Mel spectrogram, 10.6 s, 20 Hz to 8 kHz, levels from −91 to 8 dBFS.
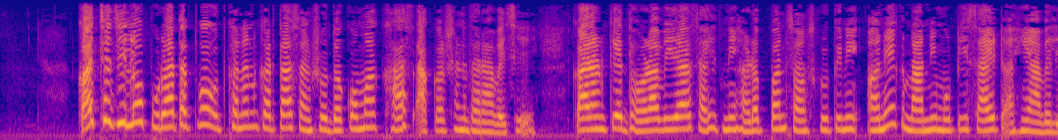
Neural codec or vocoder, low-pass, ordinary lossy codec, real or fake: none; 7.2 kHz; none; real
